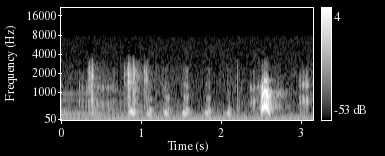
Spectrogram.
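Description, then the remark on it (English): A small dog, Binky, whimpers in a run of short, high, falling whines, roughly eight in quick succession. A sharper, louder yip comes near the end, then a brief final whine. “We've got it badly, little dog.”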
